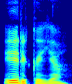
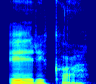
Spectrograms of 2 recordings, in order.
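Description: First: Said in the usual way. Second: Low, soft, lingering name; drawn-out, savouring. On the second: A narrator's reading. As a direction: draw Эрика out low, as if tasting it. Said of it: "протянул он, будто пробуя имя на вкус". (протяжно и низко, пробуя имя на вкус)

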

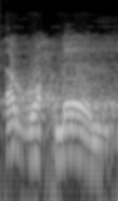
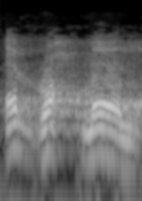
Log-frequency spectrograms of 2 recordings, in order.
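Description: First: الرحمن with a dark a leading into a thick R; heavy doubled R. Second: الرحمن drawn out slowly as er-rahman; thinned first R. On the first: Tajweed teacher giving the example, heavy doubled R. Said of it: "مثال". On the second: Tajweed teacher showing the mistaken reading, thinned first R. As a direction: lighten the first half of the R in الرحمن. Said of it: "تقرأ لحنا". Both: Shown as a demonstration.

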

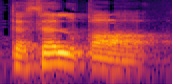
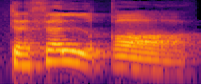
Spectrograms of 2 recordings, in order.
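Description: First: Said in the usual way. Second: تسلقى stretched out very slowly, each syllable held; slow demo. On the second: Shown as a demonstration. Teacher modelling the example for students, very slowly. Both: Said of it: "مثال ذلك".

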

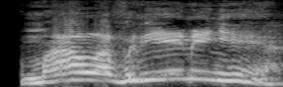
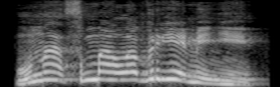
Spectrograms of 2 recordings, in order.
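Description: First: Slow, high furious shout; growled roar. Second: High-pitched, pressing menace; threatening. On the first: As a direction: roar it back in outrage. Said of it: "зарычал Конан". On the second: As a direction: warn with a threat in it. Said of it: "с угрозой произнёс". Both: A narrator's reading.

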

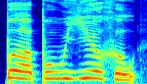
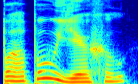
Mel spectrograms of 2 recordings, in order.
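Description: First: Put-on very high, slow wailing child; through tears. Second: Slow, drawn-out, higher answer; strange, alien voice. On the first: Микки tells sister about father, through tears. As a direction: squeeze it out tearfully, drawn out. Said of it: "сквозь слёзы выдавил Микки". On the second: Mother answers son, in an alien voice. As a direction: answer slowly in someone else's voice. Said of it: "ответила мама чужим голосом". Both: A narrator's reading.

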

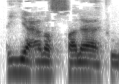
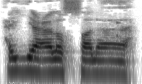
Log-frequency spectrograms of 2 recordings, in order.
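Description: First: الصلاة ending in a sounded "tu"; taa voiced with damma. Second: Said in the usual way. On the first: Shown as a demonstration. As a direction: finish الصلاة on "-tu" instead of a silent h. (نطق "الصلاة" بضم التاء المربوطة) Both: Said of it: "فضم التاء المربوطة هنا".

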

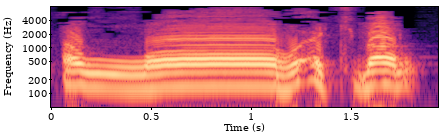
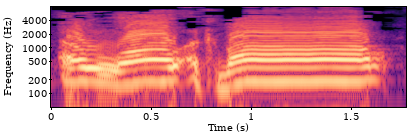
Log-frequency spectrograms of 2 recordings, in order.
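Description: First: أكبر said short and clean, slowly; slow, correct الله أكبر; correct takbir. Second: أكبر with the ba stretched into a long baa; slow mock muezzin drawl on أكبر; wrong drawn-out takbir. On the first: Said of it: "ويقول". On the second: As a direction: drag out the ba in أكبر like a careless muezzin. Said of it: "فلا يقول". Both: Shown as a demonstration.

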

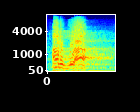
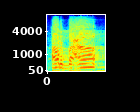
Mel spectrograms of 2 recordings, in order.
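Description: First: أربعة said arbu'a, with a u after the b; damma on the middle letter. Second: أربعة said arba'a, with an a after the b; fatha on the middle letter. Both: Shown as a demonstration. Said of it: "تثلث العين".

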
